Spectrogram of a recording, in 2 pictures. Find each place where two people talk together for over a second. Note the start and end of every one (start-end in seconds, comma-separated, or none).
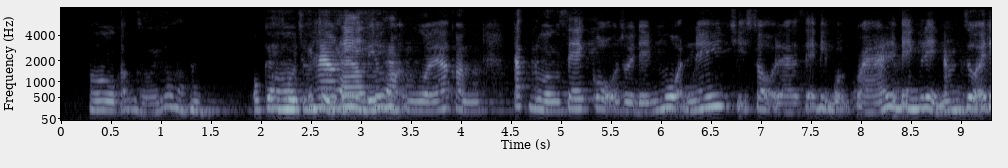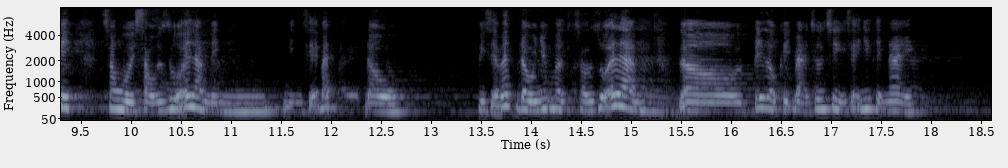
2.1-3.4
